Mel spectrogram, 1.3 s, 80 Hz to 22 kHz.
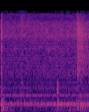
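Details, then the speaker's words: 2002 BMW X5 automatic idling with reverse selected gives a steady mid-pitched whine and won't move. The whine also occurs in drive and stops in park and neutral, and gear recognition reads correctly. "I've gone into reverse. I don't know if you can hear the whine now that I've closed the door."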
